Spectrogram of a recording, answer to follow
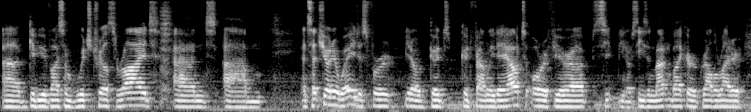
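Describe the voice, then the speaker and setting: A man's voice: medium pitch, flat delivery, moderate pace. A man from Northumberland with a local accent, chatting in a casual interview as a bike hire centre worker, often searching for his words. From Northumberland, England.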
